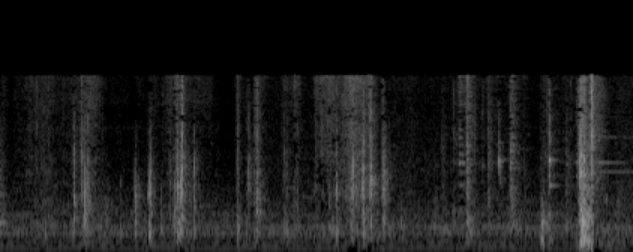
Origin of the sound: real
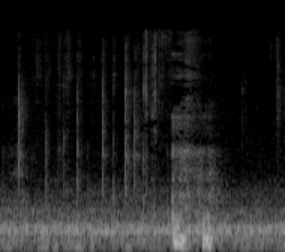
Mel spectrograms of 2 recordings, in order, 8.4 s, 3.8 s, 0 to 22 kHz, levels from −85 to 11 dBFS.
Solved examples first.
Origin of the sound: real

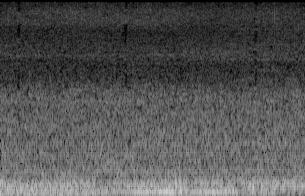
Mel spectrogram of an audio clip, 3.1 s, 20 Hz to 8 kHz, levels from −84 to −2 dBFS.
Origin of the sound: fake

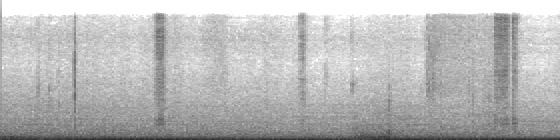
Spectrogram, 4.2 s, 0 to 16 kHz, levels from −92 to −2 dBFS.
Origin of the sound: real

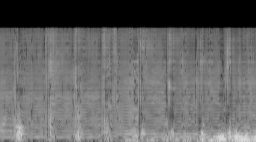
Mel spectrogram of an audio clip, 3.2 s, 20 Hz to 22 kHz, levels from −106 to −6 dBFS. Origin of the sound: fake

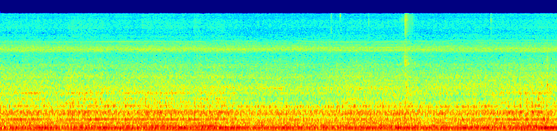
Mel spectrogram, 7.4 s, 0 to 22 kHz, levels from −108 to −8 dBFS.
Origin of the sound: real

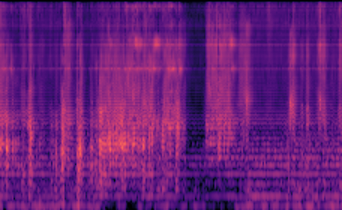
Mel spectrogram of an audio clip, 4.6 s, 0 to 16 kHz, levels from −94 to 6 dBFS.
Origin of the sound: fake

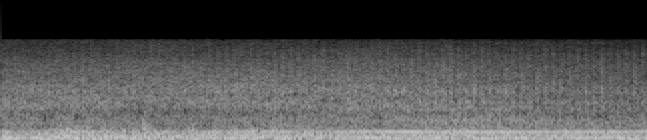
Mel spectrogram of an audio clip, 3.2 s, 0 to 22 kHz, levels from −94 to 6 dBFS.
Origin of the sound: real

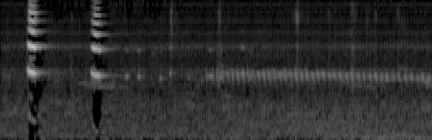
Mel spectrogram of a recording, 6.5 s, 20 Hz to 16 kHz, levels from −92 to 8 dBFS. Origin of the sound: fake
